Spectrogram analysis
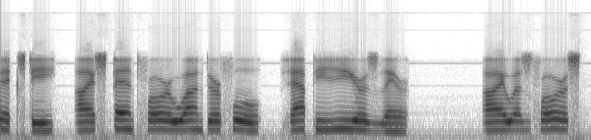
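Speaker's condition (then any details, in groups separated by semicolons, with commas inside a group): Cerebral palsy; cannot move limbs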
